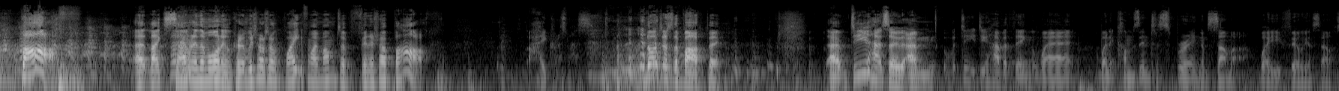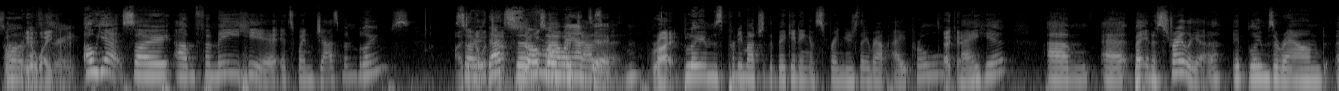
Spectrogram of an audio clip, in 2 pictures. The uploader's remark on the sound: Live at London Podcast Festival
